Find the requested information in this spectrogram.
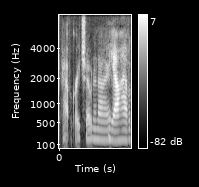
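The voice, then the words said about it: Thick put-on Southern accent. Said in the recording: “Super thick Southern accent.”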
